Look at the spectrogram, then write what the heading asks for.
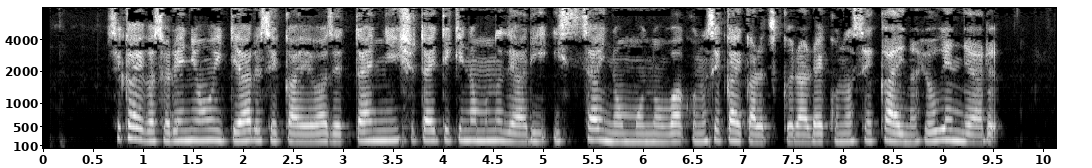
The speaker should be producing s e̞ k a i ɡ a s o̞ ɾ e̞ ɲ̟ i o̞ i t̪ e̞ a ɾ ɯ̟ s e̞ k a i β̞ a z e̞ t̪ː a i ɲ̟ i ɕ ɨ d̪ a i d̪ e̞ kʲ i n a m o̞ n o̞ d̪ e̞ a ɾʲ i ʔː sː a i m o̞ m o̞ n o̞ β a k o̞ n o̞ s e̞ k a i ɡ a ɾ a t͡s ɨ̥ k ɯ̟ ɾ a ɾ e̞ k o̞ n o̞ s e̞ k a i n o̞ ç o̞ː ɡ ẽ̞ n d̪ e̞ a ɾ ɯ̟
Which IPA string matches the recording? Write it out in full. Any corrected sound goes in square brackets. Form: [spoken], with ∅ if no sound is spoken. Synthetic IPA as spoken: s e̞ k a i ɡ a s o̞ ɾ e̞ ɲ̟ i o̞ i t̪ e̞ a ɾ ɯ̟ s e̞ k a i β̞ a z e̞ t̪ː a i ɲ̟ i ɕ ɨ [t̪] a i [t̪] e̞ kʲ i n a m o̞ n o̞ d̪ e̞ a ɾʲ i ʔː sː a i [n] o̞ m o̞ n o̞ β a k o̞ n o̞ s e̞ k a i [k] a ɾ a t͡s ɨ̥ k ɯ̟ ɾ a ɾ e̞ k o̞ n o̞ s e̞ k a i n o̞ ç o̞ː ɡ ẽ̞ n d̪ e̞ a ɾ ɯ̟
